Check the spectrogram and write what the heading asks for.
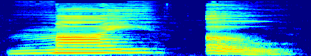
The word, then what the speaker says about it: mayo: And may is pronounced myio. Repeat after me. Mayo.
